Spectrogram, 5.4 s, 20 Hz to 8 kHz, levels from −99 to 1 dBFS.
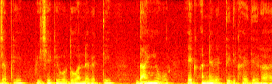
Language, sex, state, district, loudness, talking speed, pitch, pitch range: Hindi, male, Uttar Pradesh, Jyotiba Phule Nagar, -16 LUFS, 185 wpm, 115 Hz, 110-130 Hz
